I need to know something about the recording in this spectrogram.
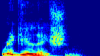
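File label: "regulation", British English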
